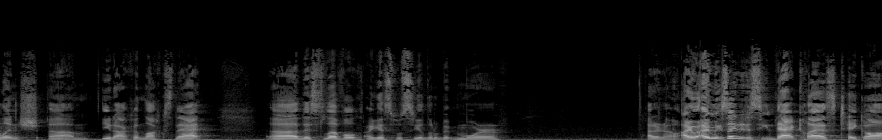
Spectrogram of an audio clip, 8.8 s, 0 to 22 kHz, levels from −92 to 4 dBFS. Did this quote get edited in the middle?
yes; 2 cuts; at 3.6 s, 7.0 s

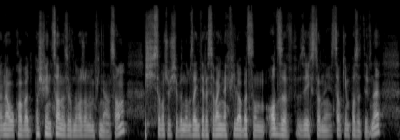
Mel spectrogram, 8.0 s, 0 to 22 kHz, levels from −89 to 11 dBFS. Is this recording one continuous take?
yes; 0 cuts

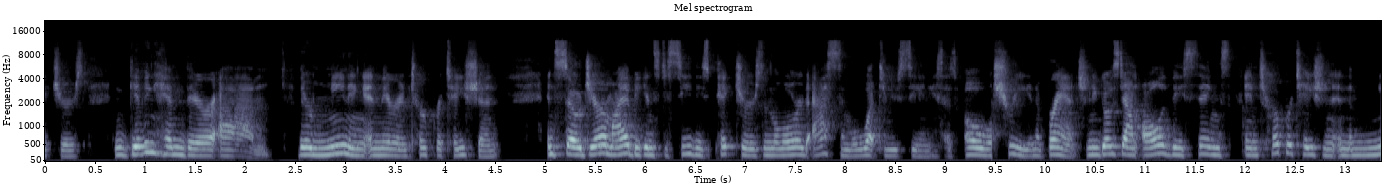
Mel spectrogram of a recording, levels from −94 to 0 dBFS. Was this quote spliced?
yes; 2 cuts; at 9.5 s, 12.0 s

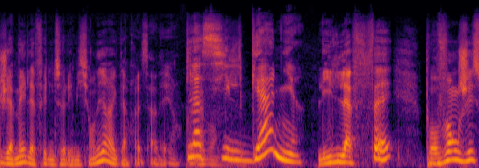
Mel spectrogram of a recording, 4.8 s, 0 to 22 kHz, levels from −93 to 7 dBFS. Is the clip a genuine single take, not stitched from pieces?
no; 2 cuts; at 1.9 s, 3.2 s

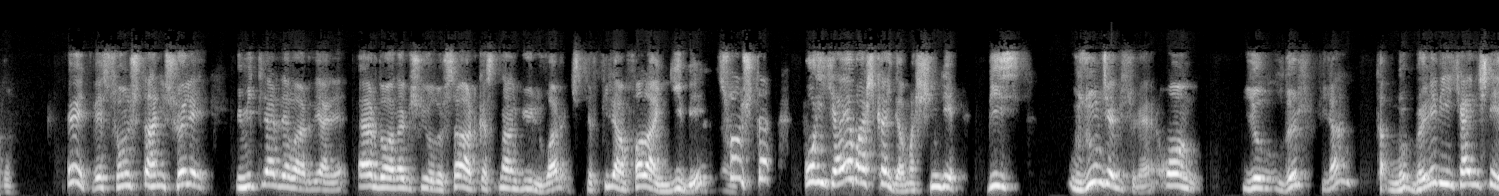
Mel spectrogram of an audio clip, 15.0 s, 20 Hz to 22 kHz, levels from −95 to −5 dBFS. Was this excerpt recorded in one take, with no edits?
no; 1 cut; at 3.5 s

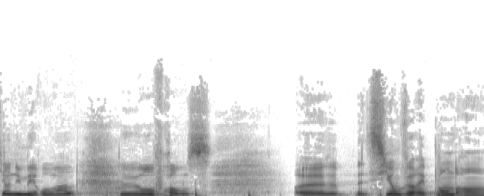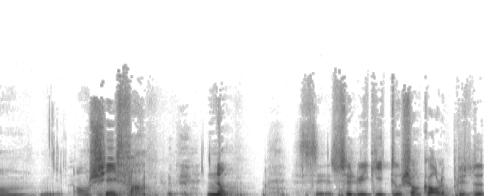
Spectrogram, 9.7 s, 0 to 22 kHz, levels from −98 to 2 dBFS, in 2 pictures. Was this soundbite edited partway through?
yes; 1 cut; at 3.0 s

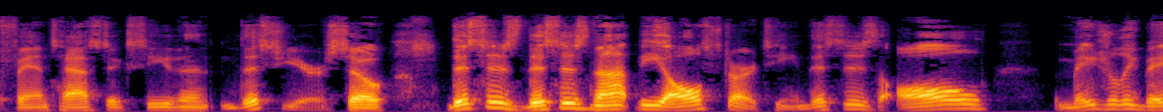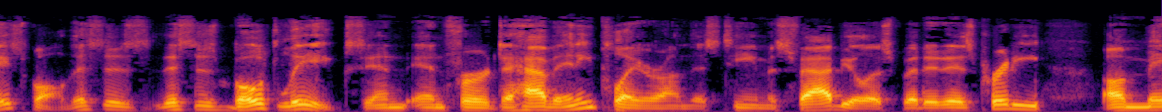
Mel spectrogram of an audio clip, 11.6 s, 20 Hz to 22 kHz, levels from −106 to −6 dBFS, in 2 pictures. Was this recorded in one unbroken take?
yes; 0 cuts

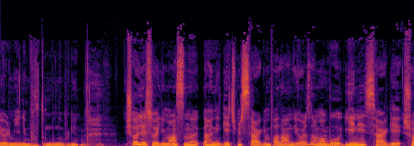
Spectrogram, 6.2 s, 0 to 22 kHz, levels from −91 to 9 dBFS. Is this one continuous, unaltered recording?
no; 1 cut; at 1.8 s

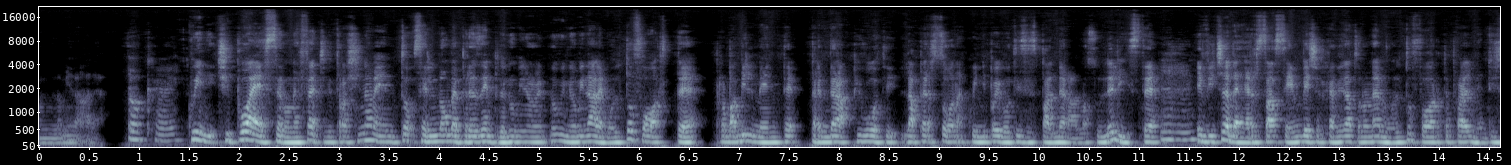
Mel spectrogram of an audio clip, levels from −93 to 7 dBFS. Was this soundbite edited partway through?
no; 0 cuts

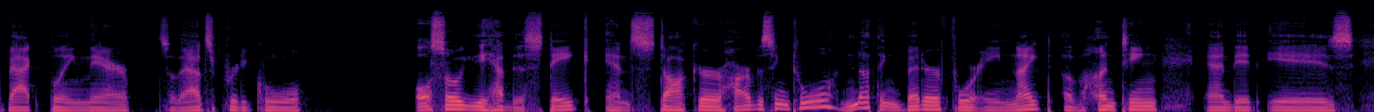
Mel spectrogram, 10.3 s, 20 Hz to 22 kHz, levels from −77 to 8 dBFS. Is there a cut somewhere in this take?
yes; 1 cut; at 3.0 s

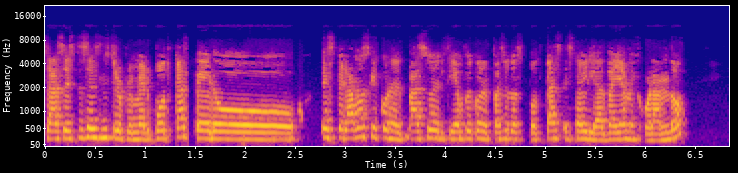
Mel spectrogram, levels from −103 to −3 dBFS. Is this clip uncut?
no; 2 cuts; at 1.4 s, 2.6 s

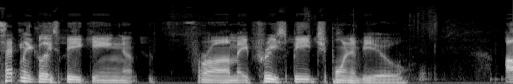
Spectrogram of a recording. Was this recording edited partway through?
no; 0 cuts

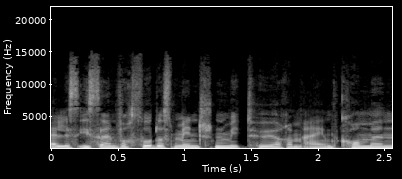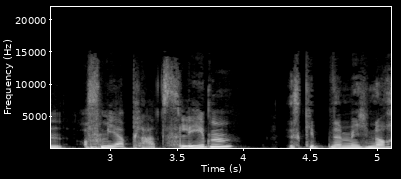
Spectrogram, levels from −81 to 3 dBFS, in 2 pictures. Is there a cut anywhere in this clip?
yes; 1 cut; at 4.2 s

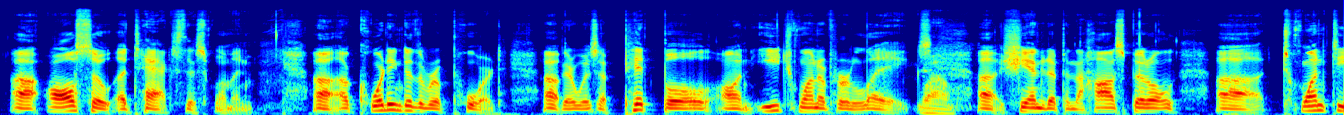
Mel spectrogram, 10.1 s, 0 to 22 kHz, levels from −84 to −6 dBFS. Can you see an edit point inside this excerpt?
yes; 1 cut; at 4.2 s

